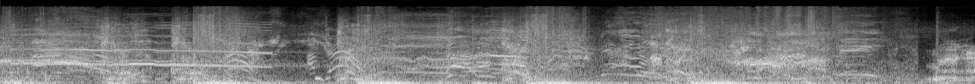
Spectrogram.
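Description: A monster pounds a survivor with heavy thumping blows.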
